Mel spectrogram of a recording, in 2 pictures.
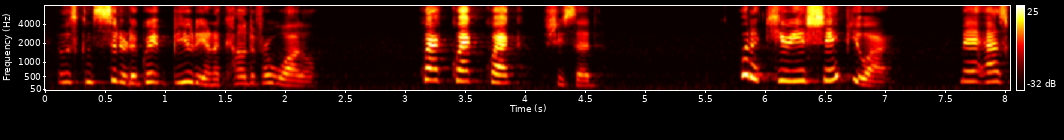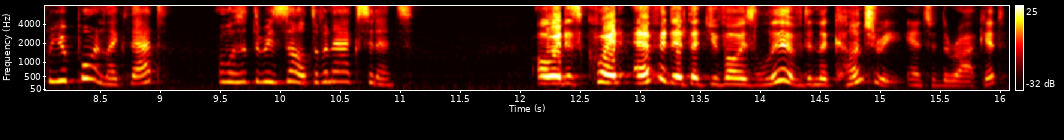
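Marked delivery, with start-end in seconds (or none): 3.1-4.0 high, brisk duck quacks; duck quacking. A narrator's reading. Duck greeting the rocket, high quacks. Narrator does the duck's quacking. 5.8-11.1 higher-pitched, inquisitive duck; curious duck. A narrator's reading. Duck questioning the rocket's shape, high and curious. 12.1-15.2 loud, emphatic condescension; pompous rocket. A narrator's reading. Rocket answering the duck, loud and condescending.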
